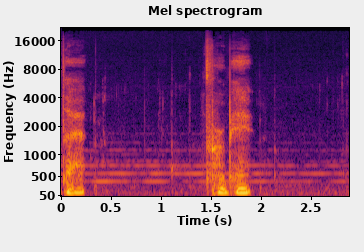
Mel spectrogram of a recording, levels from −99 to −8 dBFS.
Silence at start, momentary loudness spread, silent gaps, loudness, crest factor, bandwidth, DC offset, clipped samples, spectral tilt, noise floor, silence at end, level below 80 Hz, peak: 0 s; 25 LU; none; -26 LUFS; 20 dB; 19 kHz; under 0.1%; under 0.1%; -5 dB/octave; -48 dBFS; 0 s; -56 dBFS; -8 dBFS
